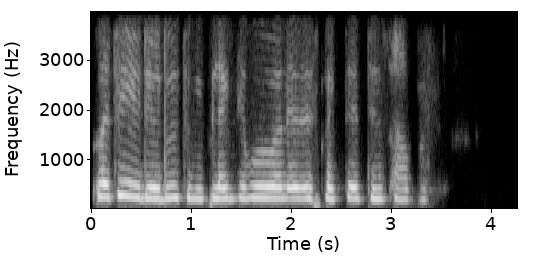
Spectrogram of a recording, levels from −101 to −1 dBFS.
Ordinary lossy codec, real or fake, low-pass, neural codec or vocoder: Opus, 16 kbps; fake; 3.6 kHz; codec, 16 kHz, 2 kbps, X-Codec, HuBERT features, trained on balanced general audio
